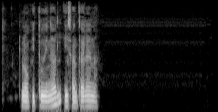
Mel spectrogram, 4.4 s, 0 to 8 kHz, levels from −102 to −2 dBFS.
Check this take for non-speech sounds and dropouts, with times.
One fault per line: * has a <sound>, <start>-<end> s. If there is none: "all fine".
all fine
